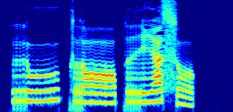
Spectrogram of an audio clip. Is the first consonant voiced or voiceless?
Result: voiced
